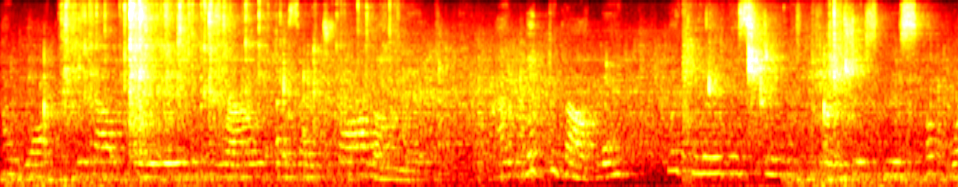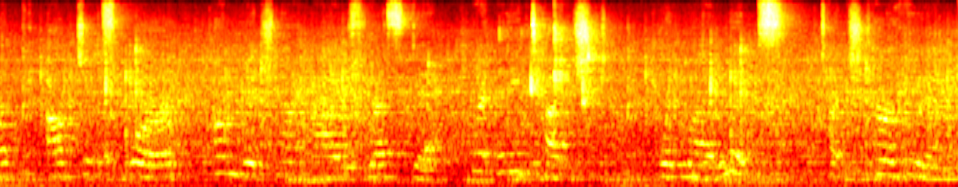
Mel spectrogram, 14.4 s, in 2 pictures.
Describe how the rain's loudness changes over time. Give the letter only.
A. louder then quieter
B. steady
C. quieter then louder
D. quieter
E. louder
B.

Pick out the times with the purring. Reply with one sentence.
You can hear the purring from 9.1 to 14.3 s.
